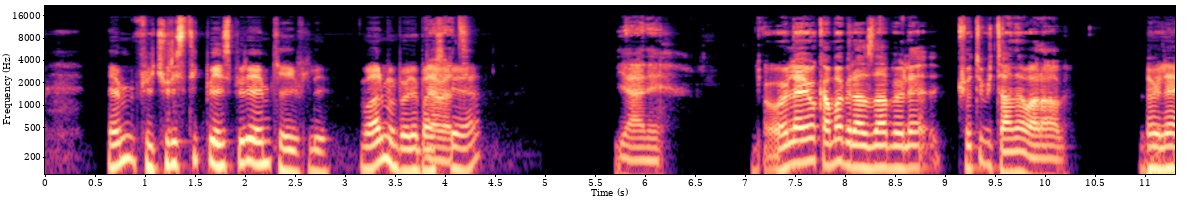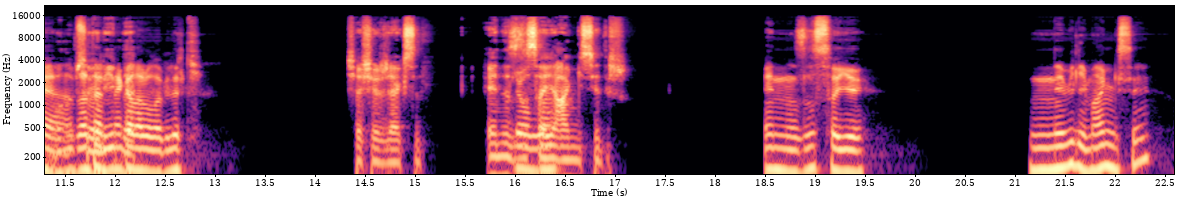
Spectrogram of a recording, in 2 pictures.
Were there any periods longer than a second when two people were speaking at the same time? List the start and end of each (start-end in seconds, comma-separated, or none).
11.0-12.2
